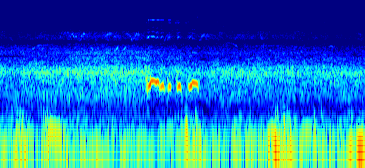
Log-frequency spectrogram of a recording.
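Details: Zebra dove song played to coax other birds into singing quickly: a single short burst of rapid, soft, mid-pitched cooing notes heard through a constant hiss and low hum.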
